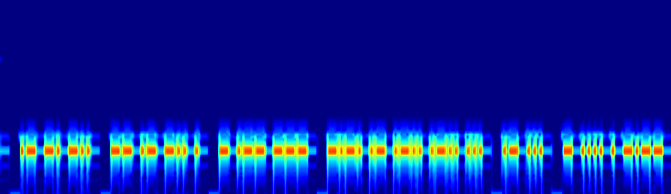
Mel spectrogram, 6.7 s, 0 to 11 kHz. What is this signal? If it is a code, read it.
Morse code, heard as a keyed tone, about 40 wpm, 750 Hz. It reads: AND MADE TWO CALLS AS THEY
